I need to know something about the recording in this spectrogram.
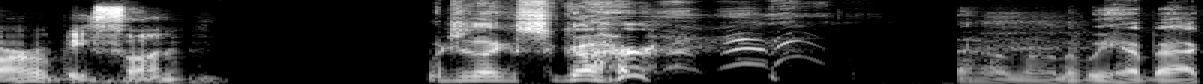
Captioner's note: Charlie laughing happily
